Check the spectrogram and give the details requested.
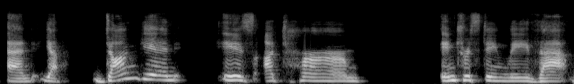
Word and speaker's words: Dungan: And it's still that term Dungan, which has an alternate pronunciation Dungan, is still used, for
